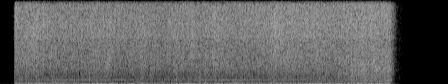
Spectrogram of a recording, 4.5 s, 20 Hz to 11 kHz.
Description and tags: The sound a vinyl record player makes as the needle seeks the start of a music track on a 12" vinyl disc I found it on a music file I've just discovered.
